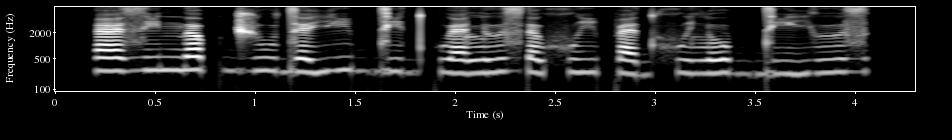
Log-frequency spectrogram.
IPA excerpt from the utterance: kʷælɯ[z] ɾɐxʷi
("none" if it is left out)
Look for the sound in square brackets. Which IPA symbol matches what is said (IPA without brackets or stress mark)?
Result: z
